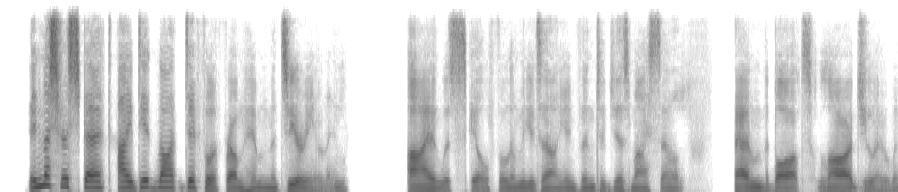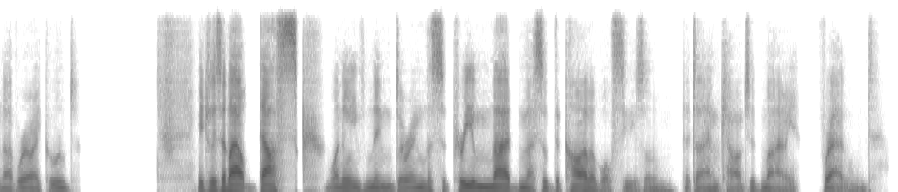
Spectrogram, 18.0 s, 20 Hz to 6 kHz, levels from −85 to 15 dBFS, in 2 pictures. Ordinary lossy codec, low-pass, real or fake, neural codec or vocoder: Opus, 64 kbps; 5.4 kHz; fake; codec, 16 kHz, 0.5 kbps, FreqCodec, larger model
